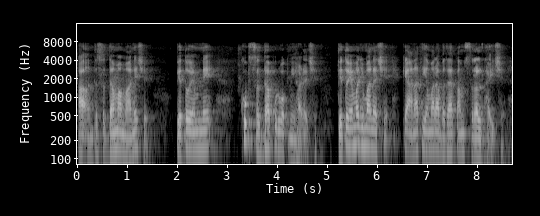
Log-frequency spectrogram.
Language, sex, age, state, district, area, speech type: Gujarati, male, 45-60, Gujarat, Amreli, urban, spontaneous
